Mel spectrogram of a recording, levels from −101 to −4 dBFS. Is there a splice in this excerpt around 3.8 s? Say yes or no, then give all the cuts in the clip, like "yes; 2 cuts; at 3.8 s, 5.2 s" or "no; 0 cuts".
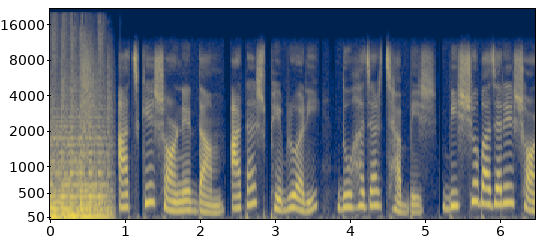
no; 3 cuts; at 0.8 s, 2.3 s, 5.1 s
